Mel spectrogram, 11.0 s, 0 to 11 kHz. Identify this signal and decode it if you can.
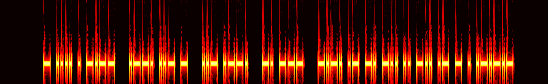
Morse code, heard as a keyed tone, about 28 wpm, 700 Hz. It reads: THEY PUT UP NO CANDIDATE.
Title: Sentences from Top 1600 Words 28wpm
